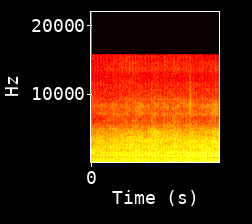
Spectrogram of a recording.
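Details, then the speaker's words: Nissan Patrol ZD30 diesel, low compression, running about an hour at normal temperature on second gallon of diesel: steady even clatter, no knocks or misses; some blue smoke and noisy timing chain noted. "normal yung andar pangalawang Galon ang diesel"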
